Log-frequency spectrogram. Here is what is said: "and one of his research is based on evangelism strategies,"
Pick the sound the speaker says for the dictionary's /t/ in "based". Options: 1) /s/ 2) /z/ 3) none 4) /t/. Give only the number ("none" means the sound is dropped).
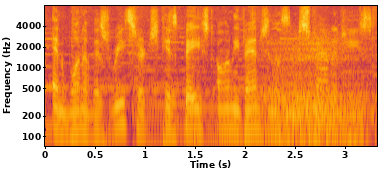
4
